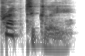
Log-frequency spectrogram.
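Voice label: "practically", English, British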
